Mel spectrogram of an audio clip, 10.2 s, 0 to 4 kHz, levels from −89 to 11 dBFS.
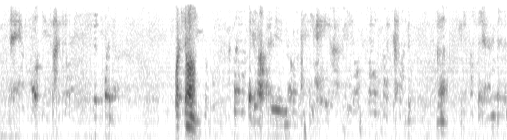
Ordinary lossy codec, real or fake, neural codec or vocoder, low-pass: none; fake; codec, 16 kHz in and 24 kHz out, 1.1 kbps, FireRedTTS-2 codec; 3.6 kHz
